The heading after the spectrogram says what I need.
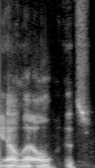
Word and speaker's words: Niall: It's Niall.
